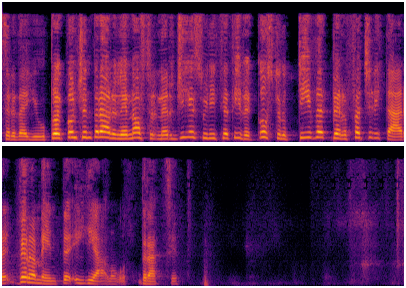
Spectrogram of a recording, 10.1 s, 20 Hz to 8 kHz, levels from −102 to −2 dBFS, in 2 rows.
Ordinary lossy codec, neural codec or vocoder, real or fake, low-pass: none; codec, 16 kHz, 1.1 kbps, Voila-Tokenizer; fake; none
